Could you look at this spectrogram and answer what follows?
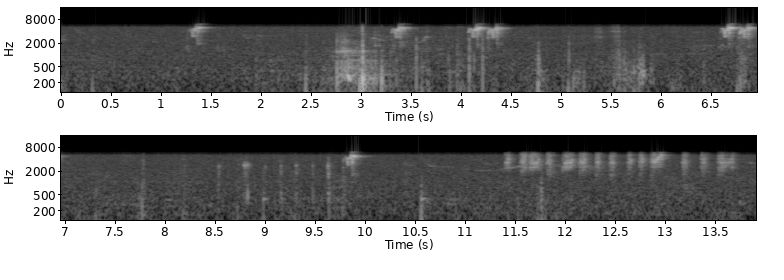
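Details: Pair of caged lovebirds upset just after wing clipping: sporadic shrill chirps, a brief rustle, then a rapid run of high chirps near the end, with low room noise throughout.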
